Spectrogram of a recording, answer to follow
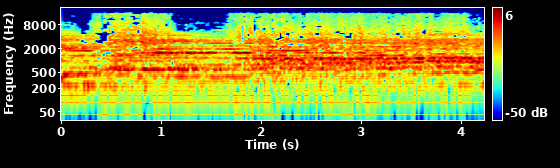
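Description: Cantonese opera (yuequ) singing with instrumental accompaniment, the voice sustaining and bending long notes.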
